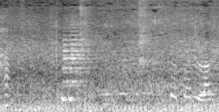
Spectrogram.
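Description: Busy street traffic with a short vehicle horn toot a little under a second in, over a steady low rumble of engines and road noise.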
